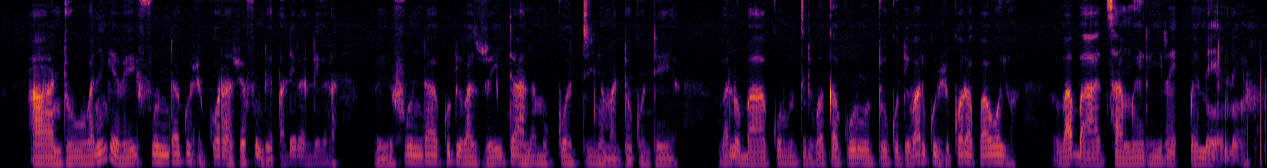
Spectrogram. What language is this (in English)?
Ndau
